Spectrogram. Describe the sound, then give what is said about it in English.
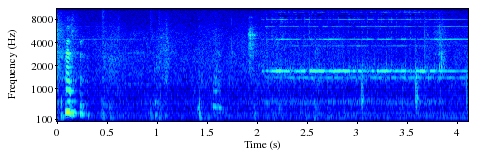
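A telephone rings steadily with a sustained electronic tone over a low, busy background of rumbling noise. “wanders off to answer the phone”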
